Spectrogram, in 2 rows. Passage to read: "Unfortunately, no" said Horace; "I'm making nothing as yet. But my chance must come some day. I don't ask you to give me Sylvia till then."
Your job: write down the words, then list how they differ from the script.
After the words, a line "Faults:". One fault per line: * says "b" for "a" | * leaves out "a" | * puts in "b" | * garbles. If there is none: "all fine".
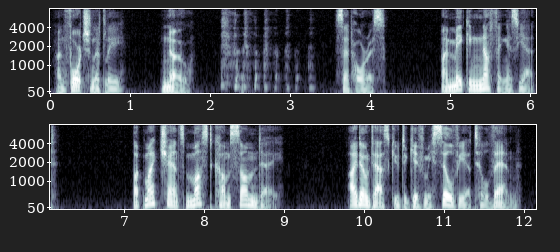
"Unfortunately, no" said Horace; "I'm making nothing as yet. But my chance must come some day. I don't ask you to give me Sylvia till then."
Faults:
all fine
